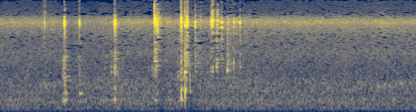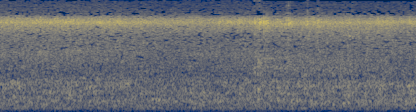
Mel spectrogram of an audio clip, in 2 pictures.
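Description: Steady rush of river water, with a handful of sharp clicks in the first two or so seconds.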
